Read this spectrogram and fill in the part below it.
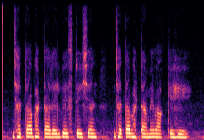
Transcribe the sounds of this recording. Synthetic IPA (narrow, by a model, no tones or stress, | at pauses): d͡ʒʱɐt̪abʱɐʈːaɾeːlʋeːsʈeːʃənd͡ʒʱɐt̪abʱɐʈːamẽʋaːkeɦɛː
